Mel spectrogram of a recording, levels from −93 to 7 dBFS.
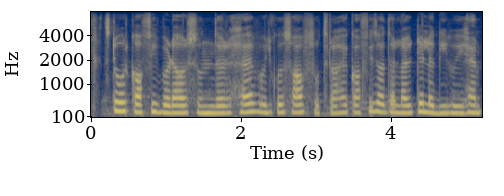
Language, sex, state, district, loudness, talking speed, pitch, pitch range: Hindi, female, Himachal Pradesh, Shimla, -17 LUFS, 185 wpm, 215 Hz, 205-225 Hz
